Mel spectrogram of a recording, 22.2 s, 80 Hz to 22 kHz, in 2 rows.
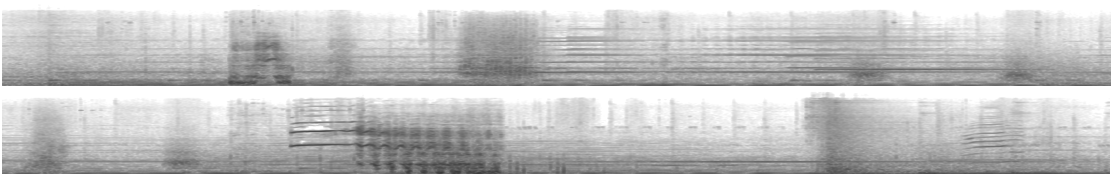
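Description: A horse in The Witcher 3: Blood and Wine whinnies and snorts several times over soft hoof clops and quiet game ambience, with occasional character voices.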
